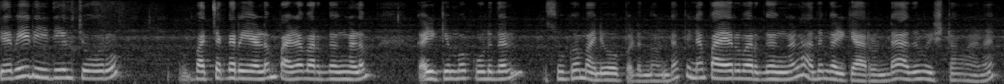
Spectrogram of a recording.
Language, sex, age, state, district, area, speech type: Malayalam, female, 60+, Kerala, Thiruvananthapuram, urban, spontaneous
